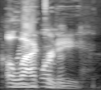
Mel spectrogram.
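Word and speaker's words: Alacritty: Alacrity? Alacrity? Yeah, sure. Alacrity.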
